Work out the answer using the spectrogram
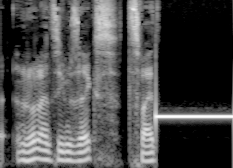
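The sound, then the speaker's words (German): A steady, high censor bleep cuts in right after talking, covering a spoken phone number and holding loud and unbroken to the end. “Wir werden sie piepen.”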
